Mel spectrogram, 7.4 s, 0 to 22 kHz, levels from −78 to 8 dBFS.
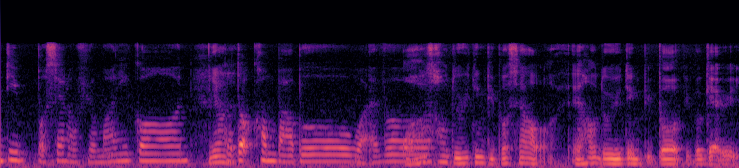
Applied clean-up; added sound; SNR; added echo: none; none; none; none.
